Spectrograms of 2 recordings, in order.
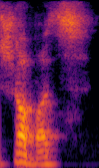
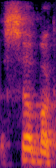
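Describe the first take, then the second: First: The name begins with an SH sound. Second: The name begins with a plain S sound. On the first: This is how Serbian speakers say it. "of Serbian is Shabac" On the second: This is how English speakers say it. "This is uh, of English uh, pronunciation"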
